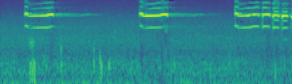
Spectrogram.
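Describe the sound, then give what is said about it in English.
A killdeer calls loudly: three shrill, piercing cries spaced a second or so apart, the last one breaking into a rapid stuttering trill. “The parent bird calls loudly while appearing to limp along with one wing outstretched and tail fanned.”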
